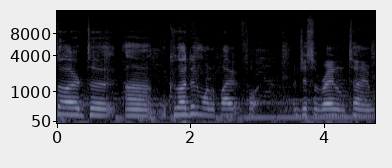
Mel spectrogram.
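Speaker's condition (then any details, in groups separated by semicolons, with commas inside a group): Cerebral palsy; from birth, back operation at age 5 severing nerves to reduce spasms, hands, legs, 11 hours; good strength and control; deep voice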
